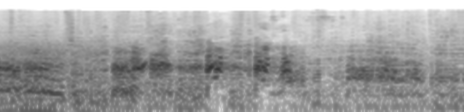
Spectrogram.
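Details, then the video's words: Bernese Mountain Dog play-fighting with its owner, growling in rough, uneven bursts that rise and fall, with some scuffling noise. "Bernese Mountain Dog - Fighting Play"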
